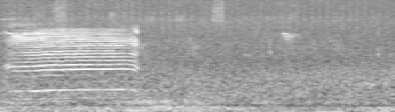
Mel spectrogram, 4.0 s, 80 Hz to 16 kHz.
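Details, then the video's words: Hampshire sheep field with ewes and their lambs: one clear, flat, high-pitched bleat of about a second and a half at the start, then steady low traffic hum and a faint bird note. "4K Sheep Field - One Hour Sound and Video"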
